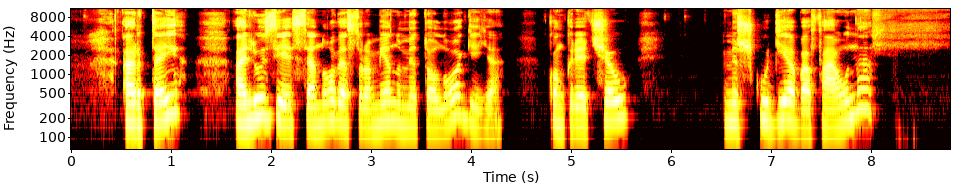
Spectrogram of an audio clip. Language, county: Lithuanian, Kaunas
